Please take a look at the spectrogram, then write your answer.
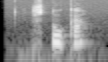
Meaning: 1. piece, each (in counting items) 2. thing 3. thousand 4. Stuka (German Junkers Ju 87 dive bomber)
- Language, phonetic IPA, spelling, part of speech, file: Russian, [ˈʂtukə], штука, noun, Ru-штука.ogg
